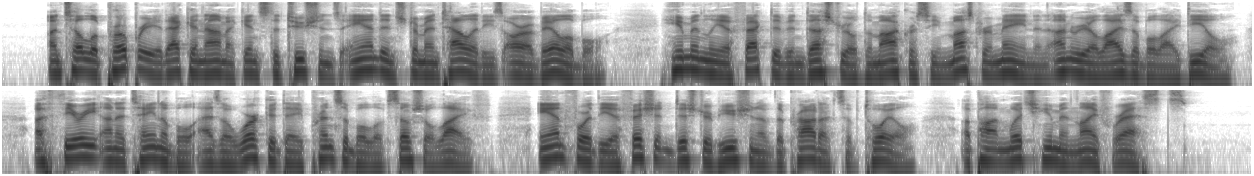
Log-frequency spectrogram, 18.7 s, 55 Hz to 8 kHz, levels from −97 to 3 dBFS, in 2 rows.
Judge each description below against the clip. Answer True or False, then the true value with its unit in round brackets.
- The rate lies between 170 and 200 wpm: False (155 wpm)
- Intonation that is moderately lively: True (3.9 semitones)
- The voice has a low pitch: True (115 Hz)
